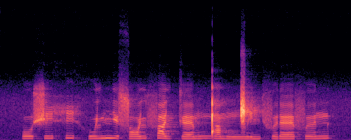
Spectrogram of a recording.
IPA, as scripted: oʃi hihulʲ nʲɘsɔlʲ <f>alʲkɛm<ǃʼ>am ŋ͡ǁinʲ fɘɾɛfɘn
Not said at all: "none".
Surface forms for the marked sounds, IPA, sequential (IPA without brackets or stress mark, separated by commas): f, ŋ͡ǃ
